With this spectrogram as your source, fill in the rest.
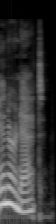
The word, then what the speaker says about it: internet: Americans T after n the T after an N or an n Sound is often silent instead of saying internet you will frequently hear Americans say internet this is fairly standard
